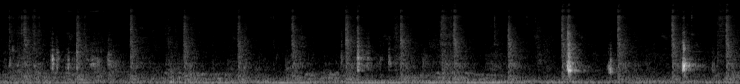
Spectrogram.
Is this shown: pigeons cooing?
yes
